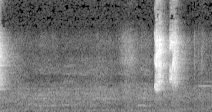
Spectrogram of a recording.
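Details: A Red-vented Bulbul gives two quick, harsh, scratchy notes after a quiet stretch, as a Persian cat climbs the tree to attack it.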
